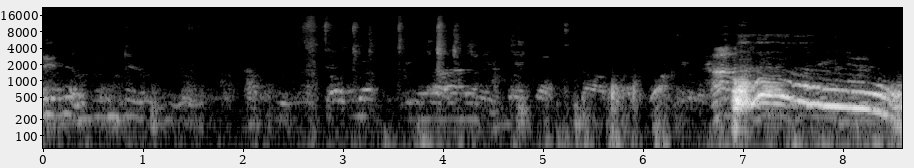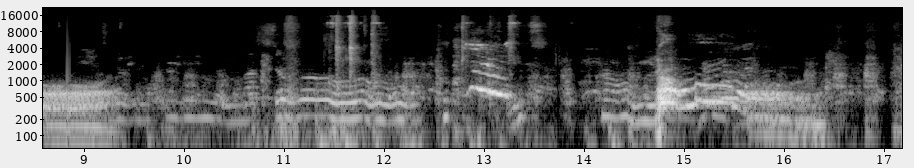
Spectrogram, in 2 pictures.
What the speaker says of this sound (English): I am neglecting the great fluffy dog.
